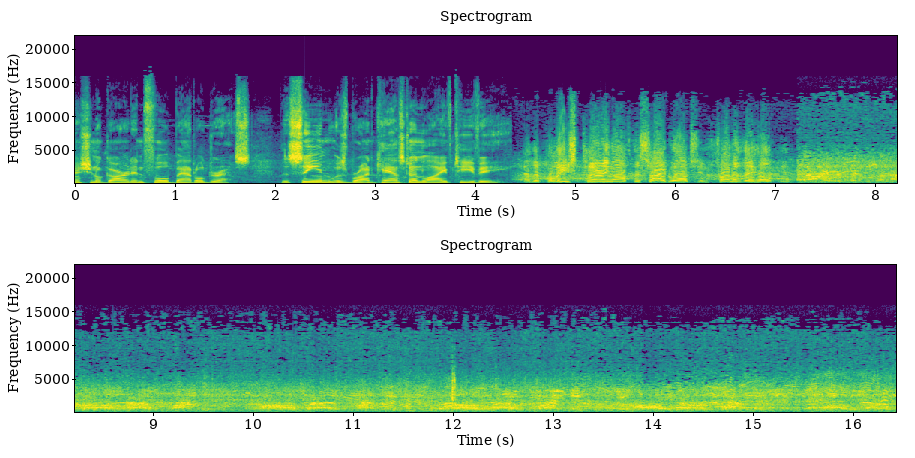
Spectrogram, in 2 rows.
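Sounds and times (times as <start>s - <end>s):
speech: 0.0s - 8.5s
crowd of demonstrators chanting: 4.4s - 16.4s.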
